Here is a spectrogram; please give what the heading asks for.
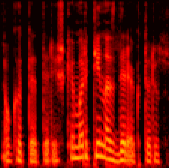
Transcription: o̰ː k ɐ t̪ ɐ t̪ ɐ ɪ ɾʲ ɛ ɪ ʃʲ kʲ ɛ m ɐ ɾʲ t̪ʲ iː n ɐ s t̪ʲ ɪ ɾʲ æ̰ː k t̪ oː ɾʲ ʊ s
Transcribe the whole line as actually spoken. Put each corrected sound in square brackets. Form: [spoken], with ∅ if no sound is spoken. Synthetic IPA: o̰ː k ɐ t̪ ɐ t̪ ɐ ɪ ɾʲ ɛ ɪ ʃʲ kʲ ɛ m ɐ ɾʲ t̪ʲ iː n ɐ s [d̪ʲ] ɪ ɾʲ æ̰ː k t̪ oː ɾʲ ʊ s

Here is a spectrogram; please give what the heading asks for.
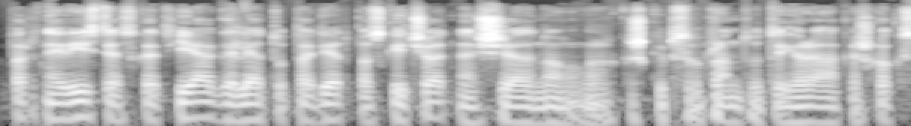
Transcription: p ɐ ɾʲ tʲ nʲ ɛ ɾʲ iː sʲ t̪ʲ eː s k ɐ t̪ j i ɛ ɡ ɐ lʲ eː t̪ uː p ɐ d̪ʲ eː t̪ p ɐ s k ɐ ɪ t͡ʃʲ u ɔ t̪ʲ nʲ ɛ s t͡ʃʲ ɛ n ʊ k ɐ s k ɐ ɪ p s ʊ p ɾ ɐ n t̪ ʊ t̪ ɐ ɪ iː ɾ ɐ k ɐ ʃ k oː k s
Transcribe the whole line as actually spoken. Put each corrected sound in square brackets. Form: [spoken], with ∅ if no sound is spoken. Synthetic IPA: p ɐ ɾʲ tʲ nʲ ɛ ɾʲ iː sʲ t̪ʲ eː s k ɐ t̪ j i ɛ ɡ ɐ lʲ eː t̪ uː p ɐ d̪ʲ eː t̪ p ɐ s k ɐ ɪ t͡ʃʲ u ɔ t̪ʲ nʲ ɛ s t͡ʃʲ ɛ n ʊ k ɐ [ʃ] k ɐ ɪ p s ʊ p ɾ ɐ n t̪ ʊ t̪ ɐ ɪ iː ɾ ɐ k ɐ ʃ k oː k s

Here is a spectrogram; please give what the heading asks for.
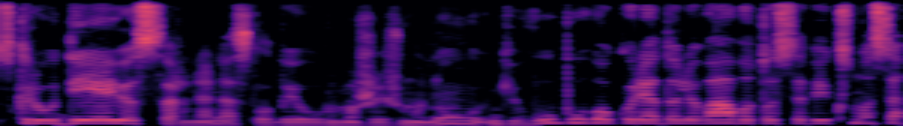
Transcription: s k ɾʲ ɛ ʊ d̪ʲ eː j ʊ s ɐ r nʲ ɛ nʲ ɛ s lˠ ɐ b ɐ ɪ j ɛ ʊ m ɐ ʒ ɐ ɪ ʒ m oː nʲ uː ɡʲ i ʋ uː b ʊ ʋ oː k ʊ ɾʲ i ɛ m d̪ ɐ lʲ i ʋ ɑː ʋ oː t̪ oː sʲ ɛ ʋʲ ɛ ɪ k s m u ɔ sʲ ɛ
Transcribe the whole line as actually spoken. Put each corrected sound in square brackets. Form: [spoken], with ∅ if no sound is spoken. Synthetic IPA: s k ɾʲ ɛ ʊ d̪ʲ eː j ʊ s ɐ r nʲ ɛ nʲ ɛ s lˠ ɐ b ɐ ɪ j ɛ ʊ m ɐ ʒ ɐ ɪ ʒ m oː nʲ uː ɡʲ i ʋ uː b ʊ ʋ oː k ʊ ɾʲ i ɛ [∅] d̪ ɐ lʲ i ʋ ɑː ʋ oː t̪ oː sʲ ɛ ʋʲ ɛ ɪ k s m u ɔ sʲ ɛ

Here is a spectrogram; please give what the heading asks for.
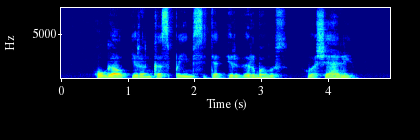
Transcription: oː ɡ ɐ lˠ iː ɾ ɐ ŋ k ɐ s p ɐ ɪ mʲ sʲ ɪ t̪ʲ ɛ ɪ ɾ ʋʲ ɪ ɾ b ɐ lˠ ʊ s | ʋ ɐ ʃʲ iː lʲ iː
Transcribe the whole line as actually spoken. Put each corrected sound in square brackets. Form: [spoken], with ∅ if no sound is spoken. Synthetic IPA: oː ɡ ɐ lˠ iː ɾ ɐ ŋ k ɐ s p ɐ ɪ mʲ sʲ ɪ t̪ʲ ɛ ɪ ɾ ʋʲ ɪ ɾ b ɐ lˠ ʊ s | ʋ ɐ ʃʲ [æː] lʲ iː

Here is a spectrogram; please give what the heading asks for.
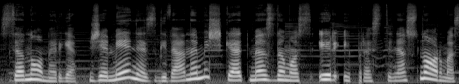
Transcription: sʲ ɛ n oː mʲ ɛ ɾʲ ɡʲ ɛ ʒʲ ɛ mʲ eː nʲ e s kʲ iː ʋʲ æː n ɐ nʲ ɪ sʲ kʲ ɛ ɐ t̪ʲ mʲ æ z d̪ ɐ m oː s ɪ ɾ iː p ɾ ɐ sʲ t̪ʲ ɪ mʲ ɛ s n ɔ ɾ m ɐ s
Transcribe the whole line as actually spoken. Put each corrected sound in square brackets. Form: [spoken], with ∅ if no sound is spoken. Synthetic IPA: sʲ ɛ n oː mʲ ɛ ɾʲ ɡʲ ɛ ʒʲ ɛ mʲ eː nʲ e s [ɡʲ] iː ʋʲ æː n ɐ [mʲ] ɪ [ʃʲ] kʲ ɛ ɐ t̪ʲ mʲ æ z d̪ ɐ m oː s ɪ ɾ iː p ɾ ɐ sʲ t̪ʲ ɪ [nʲ] ɛ s n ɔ ɾ m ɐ s

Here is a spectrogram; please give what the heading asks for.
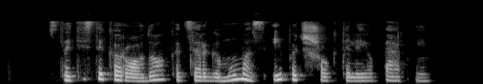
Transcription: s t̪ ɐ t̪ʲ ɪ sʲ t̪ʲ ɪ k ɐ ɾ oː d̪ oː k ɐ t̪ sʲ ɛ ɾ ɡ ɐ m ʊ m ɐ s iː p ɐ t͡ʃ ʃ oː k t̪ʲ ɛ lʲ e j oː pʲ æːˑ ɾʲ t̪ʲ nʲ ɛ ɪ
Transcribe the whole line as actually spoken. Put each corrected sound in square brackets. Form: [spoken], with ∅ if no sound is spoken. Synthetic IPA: s t̪ ɐ t̪ʲ ɪ sʲ t̪ʲ ɪ k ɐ ɾ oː d̪ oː k ɐ t̪ sʲ ɛ ɾ ɡ ɐ m ʊ m ɐ s iː p ɐ t͡ʃ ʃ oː k t̪ʲ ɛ lʲ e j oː pʲ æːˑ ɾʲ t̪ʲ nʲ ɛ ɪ

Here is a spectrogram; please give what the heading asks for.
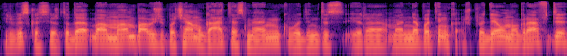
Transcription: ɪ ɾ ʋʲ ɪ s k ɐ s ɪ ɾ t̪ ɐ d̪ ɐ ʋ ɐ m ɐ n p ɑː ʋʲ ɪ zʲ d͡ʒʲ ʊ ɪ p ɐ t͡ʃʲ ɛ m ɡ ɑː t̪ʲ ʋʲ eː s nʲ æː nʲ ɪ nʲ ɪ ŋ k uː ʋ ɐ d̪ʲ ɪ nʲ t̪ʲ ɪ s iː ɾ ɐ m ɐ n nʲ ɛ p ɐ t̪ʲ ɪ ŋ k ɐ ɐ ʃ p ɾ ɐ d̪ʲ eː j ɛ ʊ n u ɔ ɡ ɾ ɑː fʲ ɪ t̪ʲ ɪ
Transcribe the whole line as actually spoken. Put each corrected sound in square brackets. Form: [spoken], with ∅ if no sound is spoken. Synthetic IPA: ɪ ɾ ʋʲ ɪ s k ɐ s ɪ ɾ t̪ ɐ d̪ ɐ ʋ ɐ m ɐ n p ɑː ʋʲ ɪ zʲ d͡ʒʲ ʊ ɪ p ɐ t͡ʃʲ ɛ m ɡ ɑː t̪ʲ ʋʲ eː s [mʲ] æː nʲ ɪ nʲ ɪ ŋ k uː ʋ ɐ d̪ʲ ɪ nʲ t̪ʲ ɪ s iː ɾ ɐ m ɐ n nʲ ɛ p ɐ t̪ʲ ɪ ŋ k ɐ ɐ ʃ p ɾ ɐ d̪ʲ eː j ɛ ʊ n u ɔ ɡ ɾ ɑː fʲ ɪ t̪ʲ ɪ

